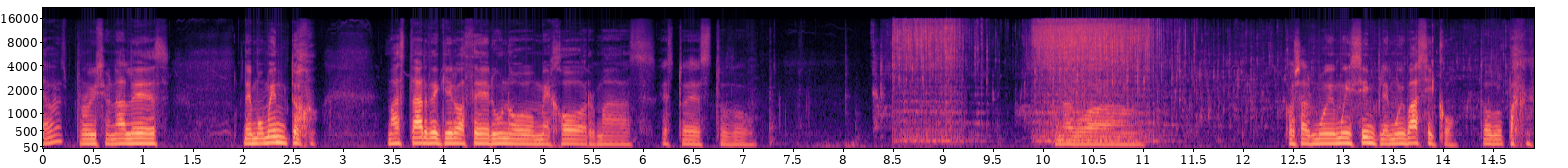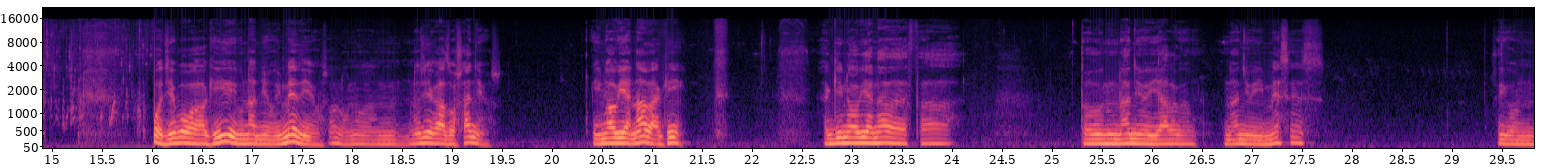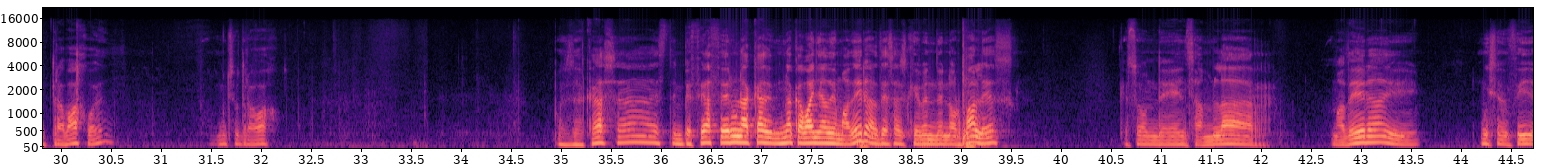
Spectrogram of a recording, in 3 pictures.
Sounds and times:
Speech: 0:00.0 - 0:01.3, 0:02.0 - 0:02.8, 0:03.4 - 0:07.2, 0:10.1 - 0:11.1, 0:12.4 - 0:14.9, 0:16.0 - 0:19.5, 0:20.4 - 0:21.4, 0:22.7 - 0:24.1, 0:25.3 - 0:27.8, 0:29.4 - 0:30.6, 0:31.5 - 0:32.2, 0:34.9 - 0:39.6, 0:40.6 - 0:43.6, 0:44.2 - 0:44.7
Fill (with liquid): 0:08.3 - 0:16.0
Sink (filling or washing): 0:08.3 - 0:16.0.

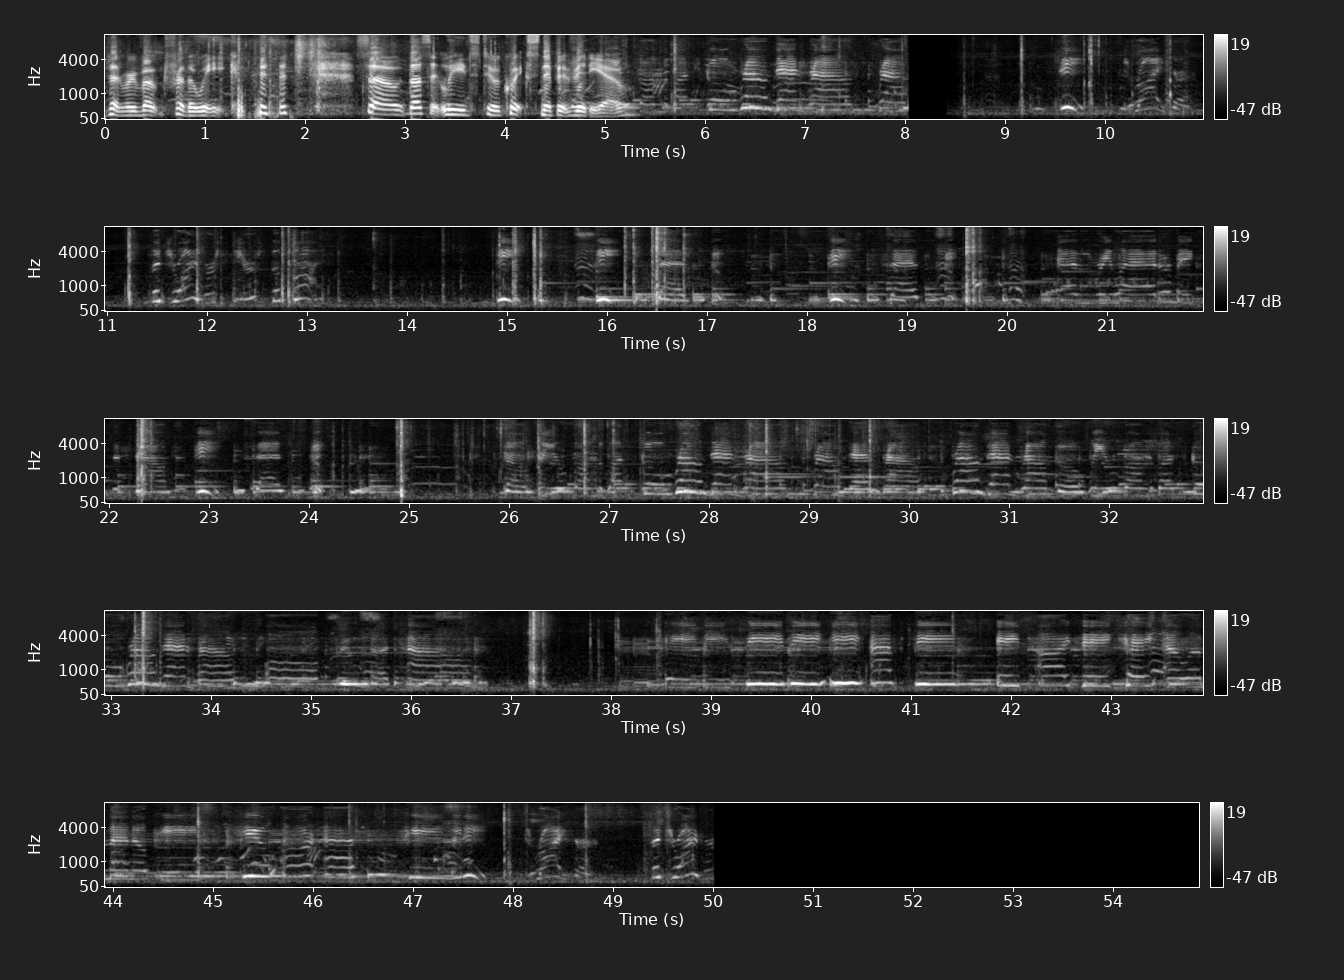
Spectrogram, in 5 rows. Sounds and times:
Music: 0:04.2 - 0:08.0, 0:15.3 - 0:36.8, 0:38.0 - 0:47.3.

